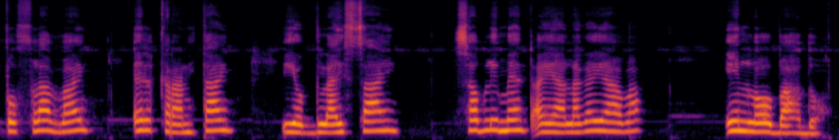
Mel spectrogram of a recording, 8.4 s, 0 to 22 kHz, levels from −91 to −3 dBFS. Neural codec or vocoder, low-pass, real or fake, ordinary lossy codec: codec, 44.1 kHz, 7.8 kbps, Pupu-Codec; none; fake; none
